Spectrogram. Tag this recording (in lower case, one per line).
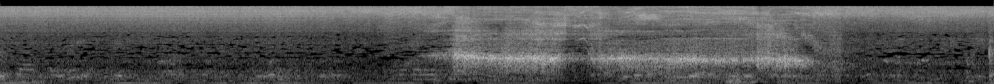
electric toothbrush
